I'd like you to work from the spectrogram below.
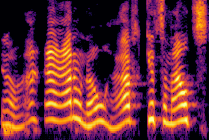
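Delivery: very high voice. Speaker retells a pitcher's answer about his next goal, high voice imitating a pitcher. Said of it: "I don't know why I make him have such a high voice".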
